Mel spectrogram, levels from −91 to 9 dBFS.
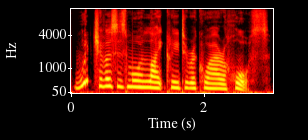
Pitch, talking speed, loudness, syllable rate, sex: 230 Hz, 195 wpm, -16 LUFS, 5.2 syllables/s, female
